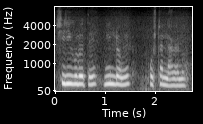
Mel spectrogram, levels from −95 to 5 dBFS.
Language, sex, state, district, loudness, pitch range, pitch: Bengali, female, West Bengal, Cooch Behar, -14 LUFS, 255-285 Hz, 275 Hz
